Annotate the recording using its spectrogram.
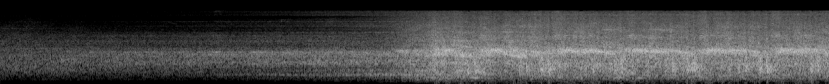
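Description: A high-speed train approaches and rushes past close by with a loud roar.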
